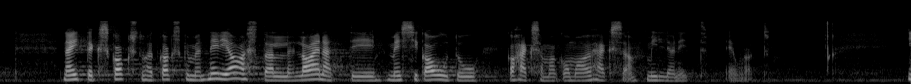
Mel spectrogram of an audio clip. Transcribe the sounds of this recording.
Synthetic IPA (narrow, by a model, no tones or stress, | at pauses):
næjt̪ːˑe̞kskɑkst̪uɦɑd̪̚kɑkskymend̪ne̞lʲiɑːst̪ɑlːɑenɑt̪ˑːime̞sːikɑwd̪ukɑɦe̞ksɑmɑko̞mɑyɦe̞ksɑ̰milʲːjo̞nʲit̪ːˑ | e̞̰wɾo̰t̪ːˑ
